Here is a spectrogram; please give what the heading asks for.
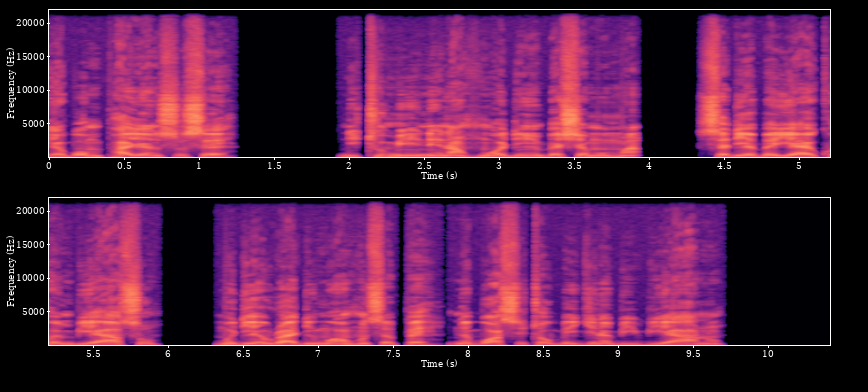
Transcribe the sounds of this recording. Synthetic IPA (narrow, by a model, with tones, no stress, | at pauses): jɛ˨bɔ˦m̩˨pʰa˦jɛ˦n̩˦sʊ˦sɛ˦ | nĩ˨tʰũ˦mĩ˨˦nɪ̃˦nã˨ɦʊ̃˦ɔ˨dɪ̃˦nbɛ˦ɕɛ˦mʊ̃˨˦mã˦ | sɛ˦dɪ˨ɛ˨bɛ˦jɛ˦a˨ɛ˨kʷʰã˨mbi˦a˦a˦sʊ˦ | mʊ̃˦dɪ˦ɛ˦˨wu˨ɾa˨di˦mʊ̃˦a˦ɦʊ̃˨sɛ˨pʰɛ˦nɪ̃˦bɔ˨a˨sɪ˨tʰɔ˦bɛ˦d͡ʑi˦nã˦bi˨bi˦a˦a˦nʊ̃˦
